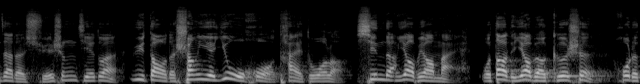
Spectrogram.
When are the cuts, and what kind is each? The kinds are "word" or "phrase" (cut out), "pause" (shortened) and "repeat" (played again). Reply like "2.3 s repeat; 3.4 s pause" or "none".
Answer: 3.5 s pause; 3.9 s word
